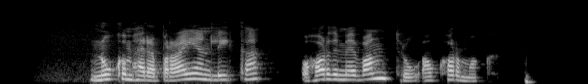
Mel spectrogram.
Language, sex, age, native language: Icelandic, female, 40-49, Icelandic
